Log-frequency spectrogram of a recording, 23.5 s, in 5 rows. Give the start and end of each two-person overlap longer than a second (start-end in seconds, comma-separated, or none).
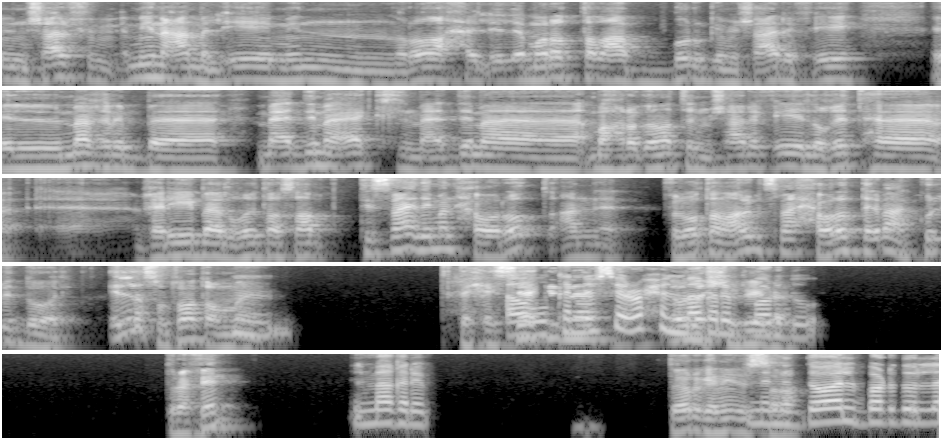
16.6-18.1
